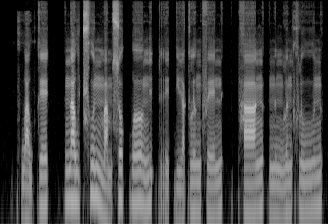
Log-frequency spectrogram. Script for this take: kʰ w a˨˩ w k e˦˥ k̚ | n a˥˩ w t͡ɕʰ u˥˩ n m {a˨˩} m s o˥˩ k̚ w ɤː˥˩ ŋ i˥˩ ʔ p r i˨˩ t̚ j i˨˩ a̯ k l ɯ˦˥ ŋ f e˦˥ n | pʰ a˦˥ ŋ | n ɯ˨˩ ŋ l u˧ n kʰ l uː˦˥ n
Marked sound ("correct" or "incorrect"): correct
